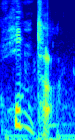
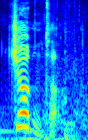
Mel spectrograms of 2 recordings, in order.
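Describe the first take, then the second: First: It is said the American and Spanish way. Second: It is said the British English way. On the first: "American English and Spanish, it's junta" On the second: "In British English, it's junta"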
